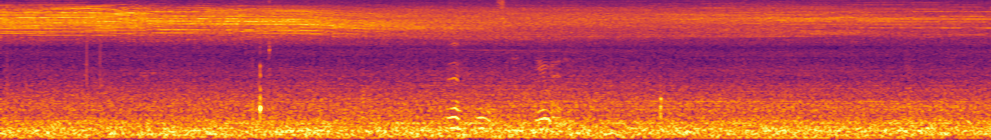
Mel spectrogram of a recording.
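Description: Wind blows steadily across an open outdoor space.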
